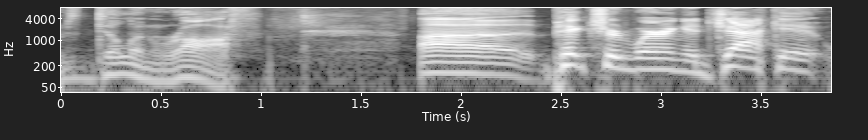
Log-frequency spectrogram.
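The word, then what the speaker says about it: Roof: is his name and everyone's calling him Dylan rof but if you've looked at some of the news reports a little deeper you'll see that they've indicated that it rhymes with cough so his name is Dylan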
